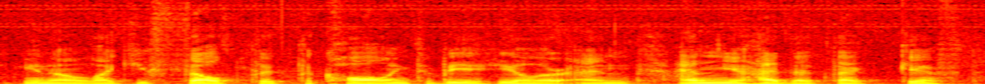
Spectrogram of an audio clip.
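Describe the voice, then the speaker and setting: Here is a man with a plain, everyday voice. He speaks at a moderate pace with a fairly low pitch. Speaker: talk show host. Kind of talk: casual interview questions.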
